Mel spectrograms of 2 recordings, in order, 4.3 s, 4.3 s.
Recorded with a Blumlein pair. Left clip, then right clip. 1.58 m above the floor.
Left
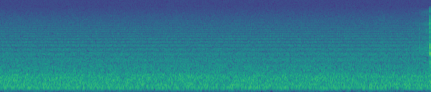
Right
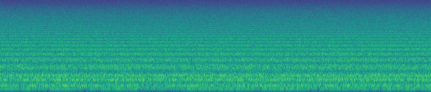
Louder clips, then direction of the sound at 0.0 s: Right 10 dB; 55° right.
